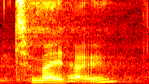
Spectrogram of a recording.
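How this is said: It is said in an American accent.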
